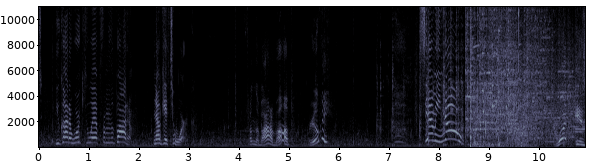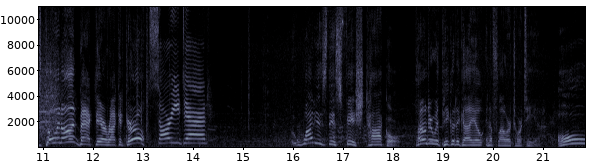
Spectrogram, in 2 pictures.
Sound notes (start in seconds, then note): 8.5 big crash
